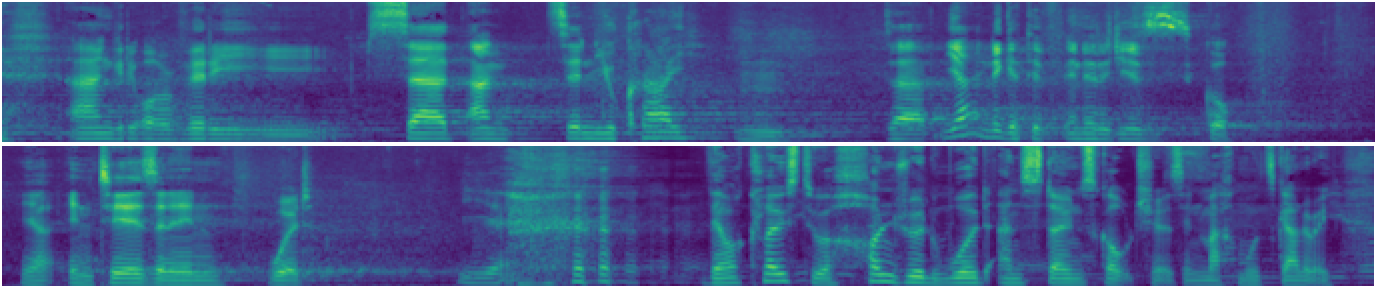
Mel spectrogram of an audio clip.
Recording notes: We’re in Luxor for the first Cercle show of 2023 with an audience. Taking place in front of the 3,500-year-old Temple of Hatshepsut, the second woman to ever rule as a pharaoh in ancient Egypt.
